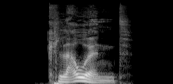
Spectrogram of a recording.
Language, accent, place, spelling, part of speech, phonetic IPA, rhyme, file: German, Germany, Berlin, klauend, verb, [ˈklaʊ̯ənt], -aʊ̯ənt, De-klauend.ogg
- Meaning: present participle of klauen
